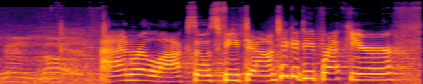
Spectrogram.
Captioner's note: breath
